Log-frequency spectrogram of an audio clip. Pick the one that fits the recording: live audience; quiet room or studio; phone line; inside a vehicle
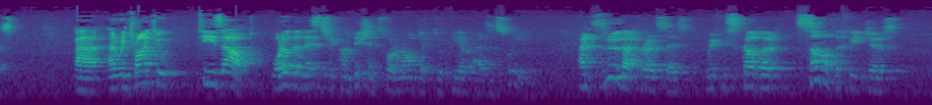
live audience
